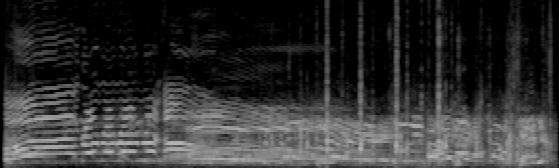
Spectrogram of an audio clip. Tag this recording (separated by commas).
Cheering, Human group actions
